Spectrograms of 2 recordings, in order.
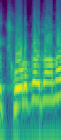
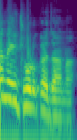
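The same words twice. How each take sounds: First: "छोड़कर जाना" asked with rising pitch; rhetorical question. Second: "नहीं छोड़कर जाना" lower, falling to a close; firm answer. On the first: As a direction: lift "जाना" at the end as a question. Rhetorical question, answered right after. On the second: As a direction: answer your own question, dropping pitch on "जाना". Firm answer to own question. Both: Shown as a demonstration.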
